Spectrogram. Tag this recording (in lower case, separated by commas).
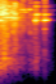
shatter, glass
